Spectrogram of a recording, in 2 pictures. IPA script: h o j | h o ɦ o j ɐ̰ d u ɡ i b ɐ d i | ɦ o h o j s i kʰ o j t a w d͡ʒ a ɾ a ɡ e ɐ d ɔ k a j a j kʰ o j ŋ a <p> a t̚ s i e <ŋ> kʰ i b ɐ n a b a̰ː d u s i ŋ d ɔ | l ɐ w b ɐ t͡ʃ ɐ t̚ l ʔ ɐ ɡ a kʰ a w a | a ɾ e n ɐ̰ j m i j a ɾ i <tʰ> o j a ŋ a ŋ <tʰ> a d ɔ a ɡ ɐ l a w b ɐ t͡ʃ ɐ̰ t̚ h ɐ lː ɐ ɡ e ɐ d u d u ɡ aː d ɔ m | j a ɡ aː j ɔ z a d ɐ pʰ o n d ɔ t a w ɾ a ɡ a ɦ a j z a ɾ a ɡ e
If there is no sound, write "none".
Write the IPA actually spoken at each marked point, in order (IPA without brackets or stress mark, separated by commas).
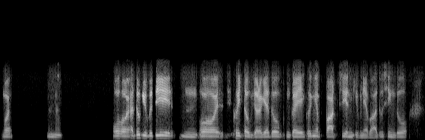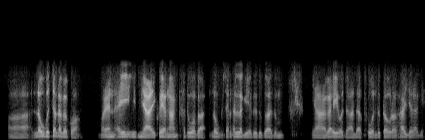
p, n, kʰ, tʰ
